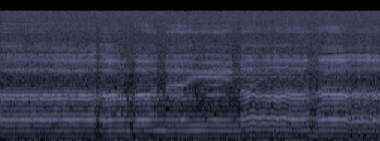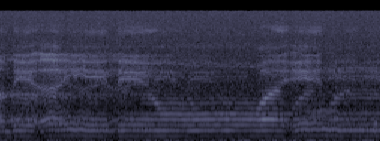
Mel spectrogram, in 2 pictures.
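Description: A male qari chanting Quranic recitation (tilawat) in the melodic tajwid style, amplified through a microphone, in long drawn-out phrases with wavering, ornamented pitch and a couple of brief breaks between phrases.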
